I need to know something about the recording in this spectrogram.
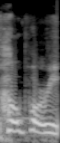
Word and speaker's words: potpourri: act of fragrancing with potpourri your whole bathroom. Like, make it cute. Anyway, whatever. Yeah, potpourri. Okay, listen, the silent T over there is like the power of God.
